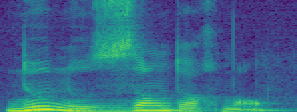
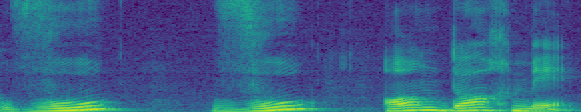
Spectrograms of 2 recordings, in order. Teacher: So this S connects to the E with a Z sound. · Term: liaison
